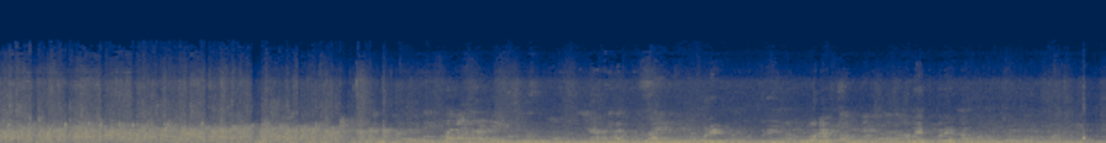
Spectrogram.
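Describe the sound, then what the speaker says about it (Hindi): Loud, sustained audience applause fills a talent honors ceremony in Rohtak district, Haryana, a dense, steady clatter of many hands clapping throughout with voices mixed in. "एक बार हमारी बहन के लिए जोरदार तालियां।"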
